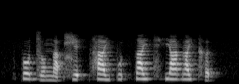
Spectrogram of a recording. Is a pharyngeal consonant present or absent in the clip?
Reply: absent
